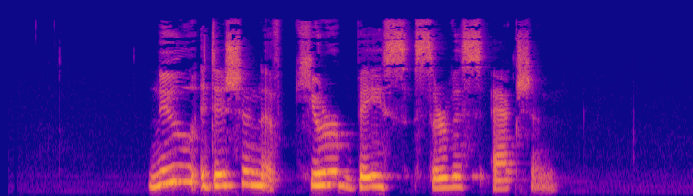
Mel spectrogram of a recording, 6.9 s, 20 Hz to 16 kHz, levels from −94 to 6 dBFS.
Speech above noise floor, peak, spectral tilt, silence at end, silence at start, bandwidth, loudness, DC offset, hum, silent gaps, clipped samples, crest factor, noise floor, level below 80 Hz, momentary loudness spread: 52 dB; -4 dBFS; -4 dB/octave; 1.4 s; 1.5 s; 11.5 kHz; -20 LUFS; under 0.1%; none; none; under 0.1%; 18 dB; -72 dBFS; -74 dBFS; 11 LU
